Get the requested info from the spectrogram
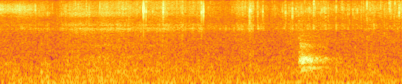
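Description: Near silence: faint room tone, with one brief faint sound about one and a half seconds in.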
